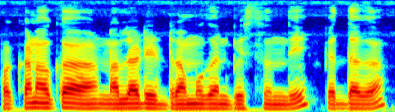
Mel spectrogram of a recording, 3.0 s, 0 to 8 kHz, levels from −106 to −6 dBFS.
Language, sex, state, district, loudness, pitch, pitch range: Telugu, male, Telangana, Mahabubabad, -15 LUFS, 115 Hz, 110-115 Hz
